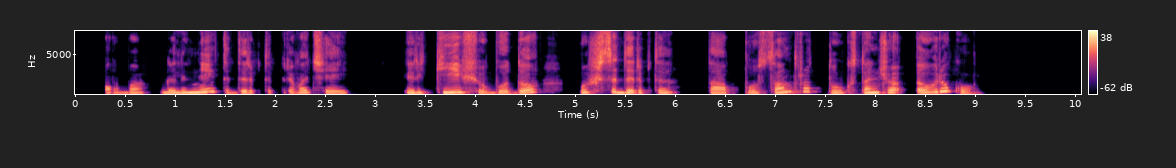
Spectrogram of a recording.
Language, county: Lithuanian, Klaipėda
